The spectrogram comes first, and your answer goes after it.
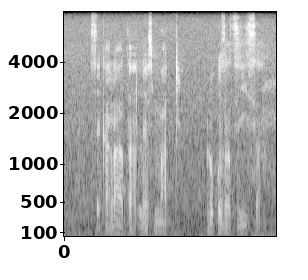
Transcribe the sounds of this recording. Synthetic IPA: sɛkaɾʔatʼa̰lɛsmat | lokʼuzḁd͡zʱiːsa̰

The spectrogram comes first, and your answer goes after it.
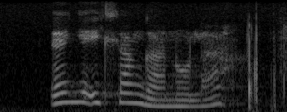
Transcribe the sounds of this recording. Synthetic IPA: ɛɲɛiɬaŋɡʱanɔla

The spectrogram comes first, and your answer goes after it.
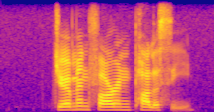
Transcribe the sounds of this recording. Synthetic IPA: d͡ʒɜːmə̃nfɔɹə̃npʰɔləsḭ

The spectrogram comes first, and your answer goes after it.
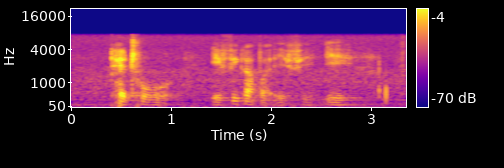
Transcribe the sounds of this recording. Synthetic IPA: pʰɛtʰʊɔ | ɪfɪkʼapʼa̰ʔɪfɪɪ

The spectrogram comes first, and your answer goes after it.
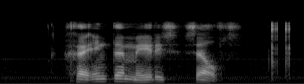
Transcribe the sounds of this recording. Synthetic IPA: χəɛntəmeːɾisːɛlˠfs

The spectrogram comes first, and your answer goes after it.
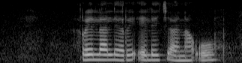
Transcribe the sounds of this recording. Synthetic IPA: rɪlalɪɾɪʔɪlɪt͡ʃʼanaʔʊ

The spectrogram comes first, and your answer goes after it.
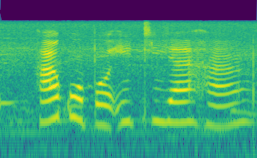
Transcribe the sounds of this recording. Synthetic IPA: hakʼʊpʼɔɪtʼijaɦa

